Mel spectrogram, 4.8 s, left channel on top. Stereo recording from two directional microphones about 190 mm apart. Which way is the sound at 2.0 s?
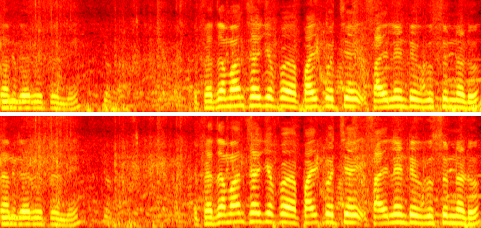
Centre (ahead or behind).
